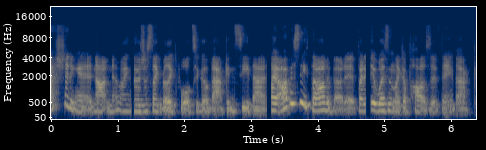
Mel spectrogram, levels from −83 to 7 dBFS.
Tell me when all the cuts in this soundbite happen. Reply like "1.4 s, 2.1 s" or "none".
1.3 s, 3.2 s, 4.8 s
